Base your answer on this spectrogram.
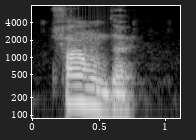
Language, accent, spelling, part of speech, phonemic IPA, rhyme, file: French, Canada, fende, verb, /fɑ̃d/, -ɑ̃d, LL-Q150 (fra)-fende.wav
- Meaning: first/third-person singular present subjunctive of fendre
